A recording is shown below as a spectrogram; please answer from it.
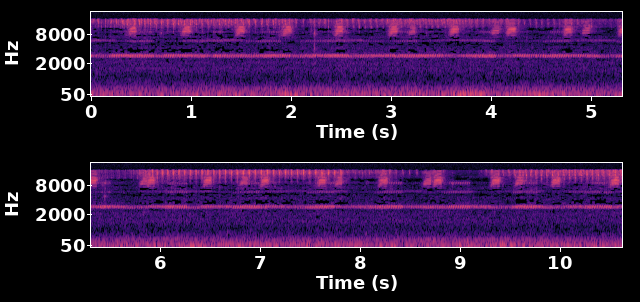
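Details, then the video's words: Grass insects on a countryside night: a steady, unbroken high trill runs throughout, with short, very high chirps repeated in quick irregular bursts above it, over a constant low rumble. "시골 밤의 정겨운 풀벌레 소리"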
